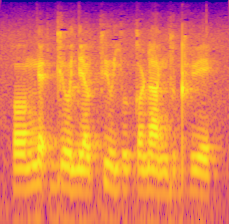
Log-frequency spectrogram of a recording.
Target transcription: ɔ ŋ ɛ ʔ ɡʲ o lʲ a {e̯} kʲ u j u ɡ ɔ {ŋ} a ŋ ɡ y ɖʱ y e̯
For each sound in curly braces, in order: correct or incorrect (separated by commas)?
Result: incorrect, incorrect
